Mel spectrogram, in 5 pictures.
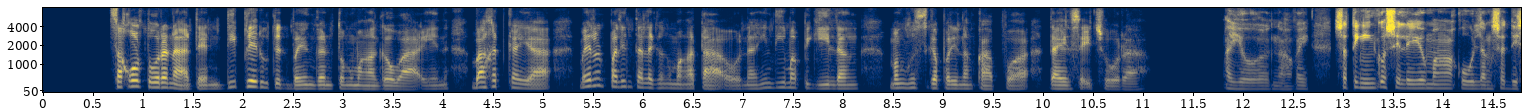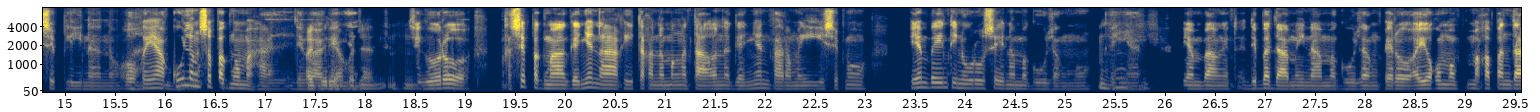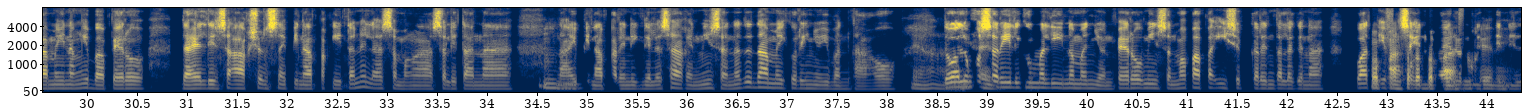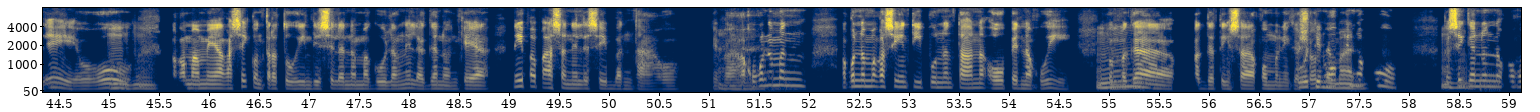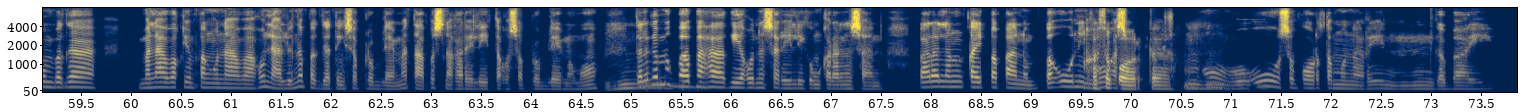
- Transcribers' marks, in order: in English: "deeply rooted"
- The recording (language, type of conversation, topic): Filipino, podcast, Paano mo hinaharap ang paghusga ng iba dahil sa iyong hitsura?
